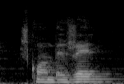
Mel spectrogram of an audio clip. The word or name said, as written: xkwanbezhel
